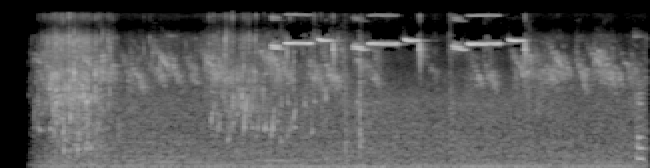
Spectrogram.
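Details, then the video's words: Cuban grassquit (tomeguín del pinar) singing the 'triple silvado' style, delivered continuously without scolding or whisper notes; after a noisy start with splashing and chirps, very high thin drawn-out whistles repeat in short bursts about every second. "Tomeguin del pinar (EL MEJOR TRIPLE SILVADO)"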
